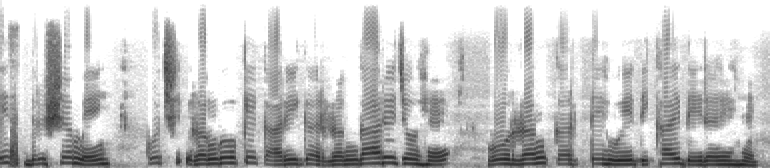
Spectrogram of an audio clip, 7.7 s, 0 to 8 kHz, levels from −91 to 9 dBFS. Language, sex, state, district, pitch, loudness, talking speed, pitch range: Hindi, female, Gujarat, Valsad, 215 Hz, -12 LUFS, 130 wpm, 190-235 Hz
